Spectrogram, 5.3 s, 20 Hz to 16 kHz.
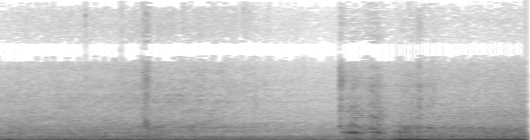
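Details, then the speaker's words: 2004 Isuzu Panther LS diesel: short crank, catches at once into steady clatter with no misses; healthy start; a scraping sound is attributed to the aged fan belt needing replacement. "Sekali starter langsung cegreng ya, artinya mesinnya sehat."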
